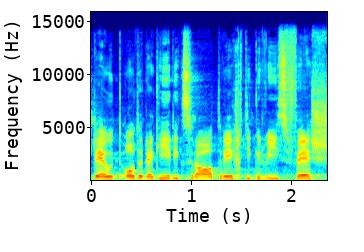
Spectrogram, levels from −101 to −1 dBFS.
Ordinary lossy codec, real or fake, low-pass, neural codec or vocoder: none; real; 14.4 kHz; none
